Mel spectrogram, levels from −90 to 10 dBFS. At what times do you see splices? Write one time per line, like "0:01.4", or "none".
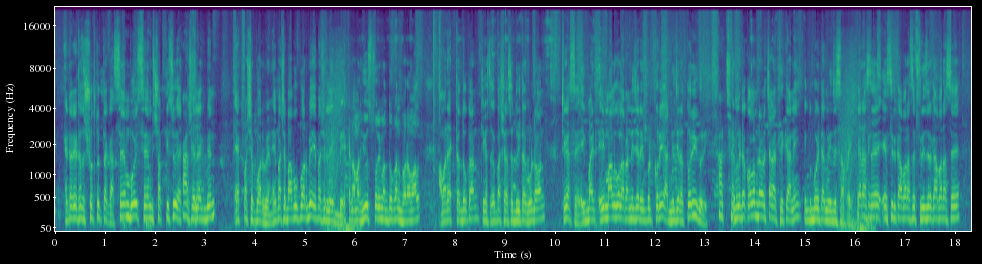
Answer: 0:05.8
0:16.1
